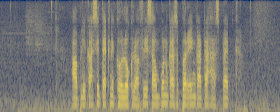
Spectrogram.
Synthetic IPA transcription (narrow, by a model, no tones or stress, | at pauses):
ʔaplikasit̪ɛknɪk̚ɡoloɡ̥ɾafisampʊnkasəb̥a̤ɾɪŋkaʈaɦaspɛk̚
